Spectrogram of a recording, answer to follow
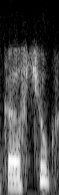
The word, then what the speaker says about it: Кравчук: В 12 часов доклад Михаила Кравчука, именно Кравчук, оказывается, его фамилия произносится, и Энгсви Йоха.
